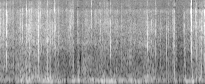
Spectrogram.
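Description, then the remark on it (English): Paper-thin pine wood shavings crinkle and rustle, a dense continuous crackle with small sharp bursts scattered throughout, no voices present. “So these are wood shavings. How this is wood shaving that is absolutely you can actually hear it.”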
